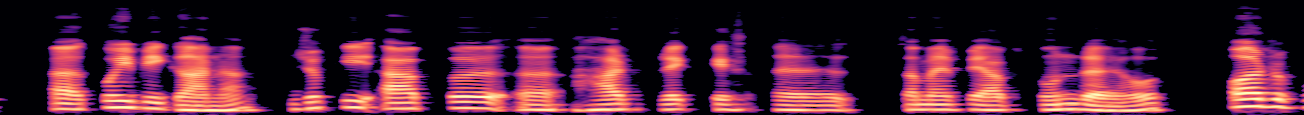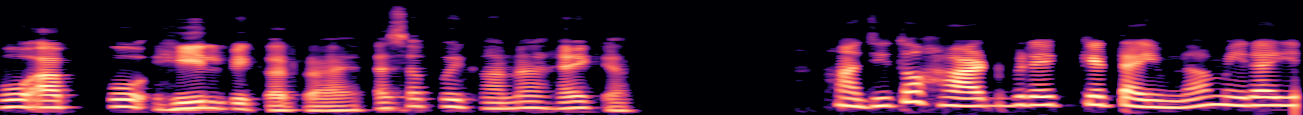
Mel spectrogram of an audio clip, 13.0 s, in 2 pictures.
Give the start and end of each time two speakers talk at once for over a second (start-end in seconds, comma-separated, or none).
none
